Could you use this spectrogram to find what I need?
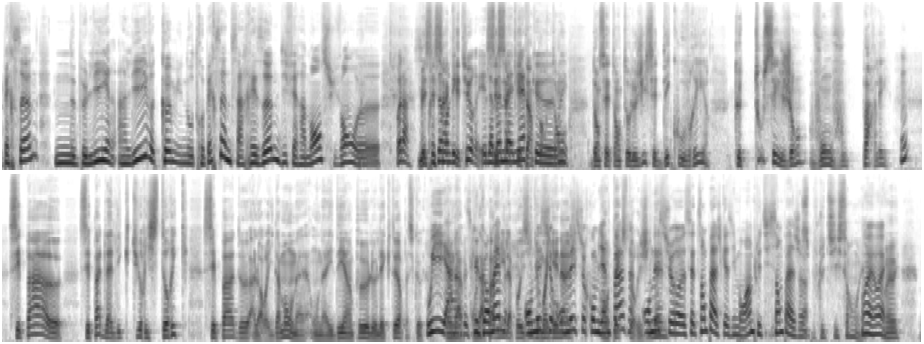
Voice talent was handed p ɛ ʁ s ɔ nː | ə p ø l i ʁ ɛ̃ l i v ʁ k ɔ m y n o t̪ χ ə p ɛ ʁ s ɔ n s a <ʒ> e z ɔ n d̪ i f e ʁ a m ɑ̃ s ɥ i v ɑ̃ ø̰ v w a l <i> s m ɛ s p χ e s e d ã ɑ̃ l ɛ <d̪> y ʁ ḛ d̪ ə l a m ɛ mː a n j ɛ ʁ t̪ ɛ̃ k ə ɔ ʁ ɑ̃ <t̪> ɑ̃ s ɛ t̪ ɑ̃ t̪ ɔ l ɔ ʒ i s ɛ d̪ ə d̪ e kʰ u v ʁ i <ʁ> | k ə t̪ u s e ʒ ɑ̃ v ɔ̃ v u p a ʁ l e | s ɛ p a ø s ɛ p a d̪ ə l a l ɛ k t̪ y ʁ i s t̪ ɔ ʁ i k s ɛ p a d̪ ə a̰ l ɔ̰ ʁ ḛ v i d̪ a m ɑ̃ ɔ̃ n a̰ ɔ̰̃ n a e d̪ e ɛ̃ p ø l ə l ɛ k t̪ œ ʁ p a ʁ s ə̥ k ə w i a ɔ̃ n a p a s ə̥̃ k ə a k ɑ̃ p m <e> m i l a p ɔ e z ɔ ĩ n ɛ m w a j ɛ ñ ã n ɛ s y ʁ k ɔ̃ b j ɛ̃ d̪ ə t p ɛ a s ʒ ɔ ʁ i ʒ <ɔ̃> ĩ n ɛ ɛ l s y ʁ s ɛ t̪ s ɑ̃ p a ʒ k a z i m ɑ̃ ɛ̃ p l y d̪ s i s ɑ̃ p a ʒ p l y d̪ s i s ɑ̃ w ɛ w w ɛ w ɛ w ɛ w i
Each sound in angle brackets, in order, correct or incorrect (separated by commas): incorrect, incorrect, incorrect, incorrect, correct, incorrect, incorrect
